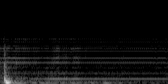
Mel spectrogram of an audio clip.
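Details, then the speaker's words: HP2001 brushed DC motor coupling kit on a DC driver module with direction switch and speed potentiometer; after reversing at low speed and ramping up from zero, the motor stalls, giving a steady low electrical hum with faint higher tones and no turning rhythm. "So if I turn the speed all the way down to 0, then if I ramp it up there, it went to move, and then now it's like stalling. And then I don't get why it doesn't start now."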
